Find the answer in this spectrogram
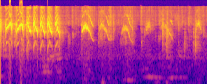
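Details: Sogon sunbird lure sound: a rapid run of about eight high chattering notes, then several looser, descending high chirps.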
